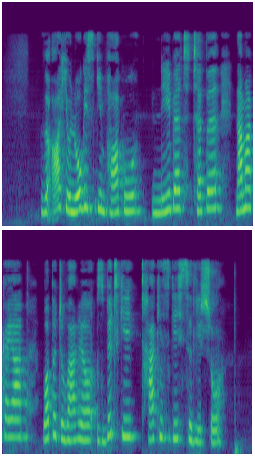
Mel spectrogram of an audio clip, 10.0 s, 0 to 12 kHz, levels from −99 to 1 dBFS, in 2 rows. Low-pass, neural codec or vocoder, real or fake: 7.2 kHz; codec, 16 kHz, 2 kbps, X-Codec, WavLM features, trained on Multilingual LibriSpeech; fake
